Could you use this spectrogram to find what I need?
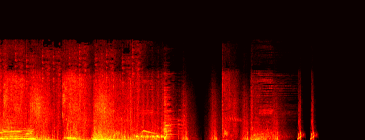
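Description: Game battle effects clash and crash with bursts of noise.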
